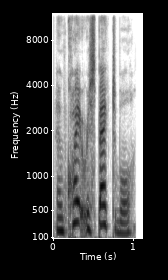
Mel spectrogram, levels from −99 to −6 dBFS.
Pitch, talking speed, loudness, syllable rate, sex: 210 Hz, 215 wpm, -17 LUFS, 8.4 syllables/s, female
